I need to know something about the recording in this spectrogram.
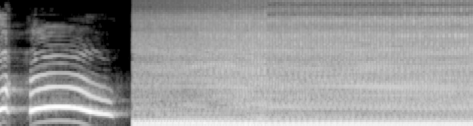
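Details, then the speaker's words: Subaru STI on first startup after build, steady low rapid knocking at rough idle; timing component bearing found puking grease, owner suspects injector, timing or early connecting rod bearing failure, possibly down the middle, unconfirmed. "Sounds like it's right here. Maybe bad injector, but here's this. Well, maybe it's timing. I don't know. It is making noise."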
